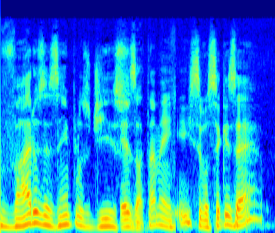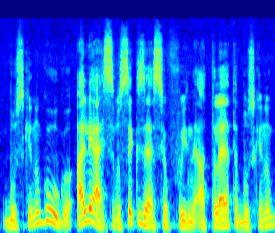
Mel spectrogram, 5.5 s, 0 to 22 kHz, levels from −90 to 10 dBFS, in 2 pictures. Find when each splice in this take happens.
0:01.7

